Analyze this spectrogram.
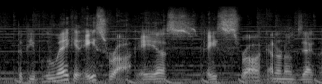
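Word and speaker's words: ASRock: Ace Rock. I don't know exactly how to say it. I want to say Asus Rock, because Asus is the other one, or Asus, rather. But it's Ace Rock.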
